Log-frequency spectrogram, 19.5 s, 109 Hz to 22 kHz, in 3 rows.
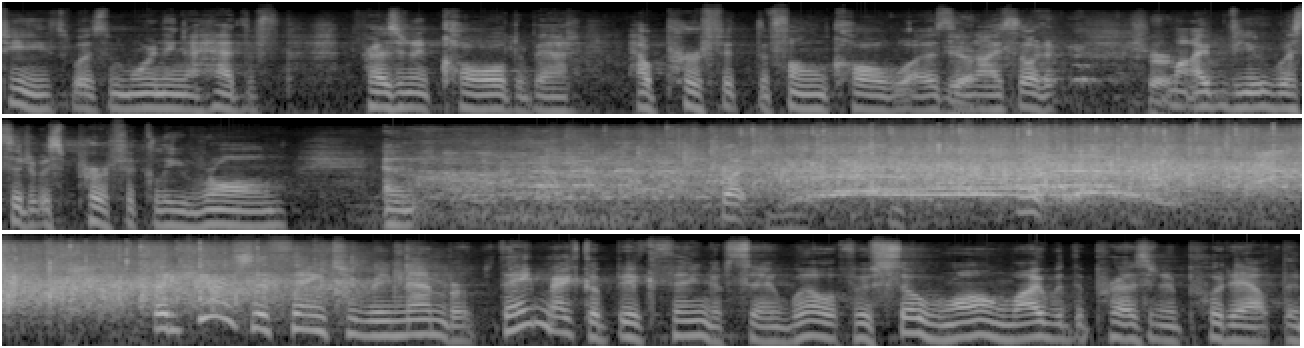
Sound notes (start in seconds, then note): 8.5 laughter; 9.4 cheers and applause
